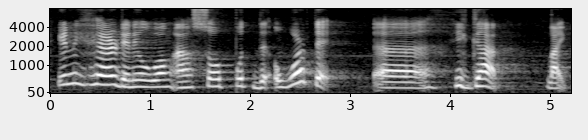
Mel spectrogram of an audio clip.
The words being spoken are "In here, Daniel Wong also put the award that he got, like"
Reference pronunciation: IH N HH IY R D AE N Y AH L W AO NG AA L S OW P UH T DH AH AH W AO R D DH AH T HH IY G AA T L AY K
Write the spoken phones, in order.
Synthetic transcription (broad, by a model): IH N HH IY R D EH N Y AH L W AO NG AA S OW P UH T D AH AH W AO R D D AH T HH IY G AA T L AY K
